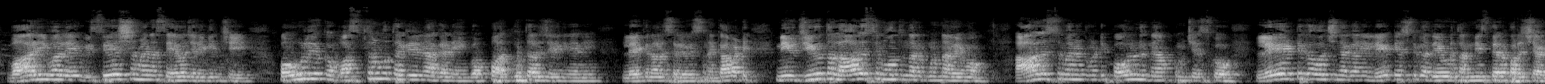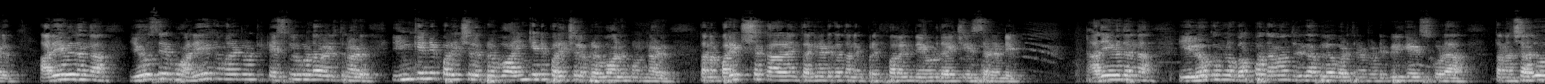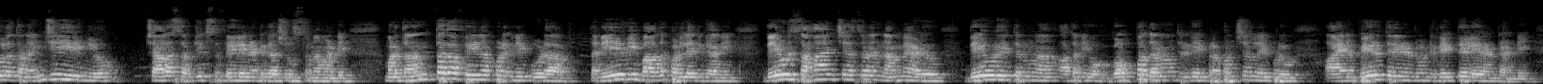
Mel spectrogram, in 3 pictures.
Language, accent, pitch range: Telugu, native, 170-220 Hz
